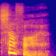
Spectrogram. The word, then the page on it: sapphire: British English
